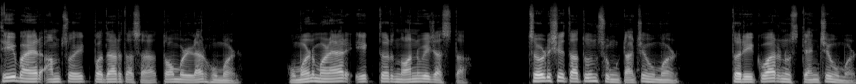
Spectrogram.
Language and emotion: Goan Konkani, neutral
